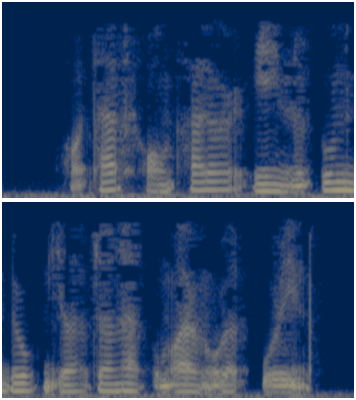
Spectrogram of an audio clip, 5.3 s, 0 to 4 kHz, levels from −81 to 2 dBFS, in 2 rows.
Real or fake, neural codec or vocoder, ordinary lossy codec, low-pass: fake; autoencoder, 22.05 kHz, a latent of 192 numbers a frame, VITS, trained on many speakers; MP3, 16 kbps; 3.6 kHz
